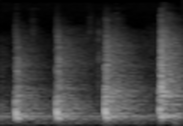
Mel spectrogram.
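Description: A side panel near the exhaust of a Cobra Daytona car build, backed with siliconed carbon fiber, is knocked four times. Each knock is a short, dull mid-pitched thud that dies away almost at once. The panel sounds rock solid, like a solid door.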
